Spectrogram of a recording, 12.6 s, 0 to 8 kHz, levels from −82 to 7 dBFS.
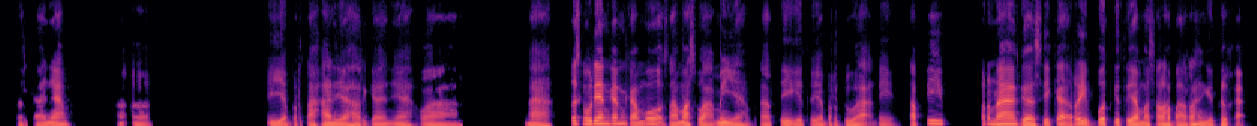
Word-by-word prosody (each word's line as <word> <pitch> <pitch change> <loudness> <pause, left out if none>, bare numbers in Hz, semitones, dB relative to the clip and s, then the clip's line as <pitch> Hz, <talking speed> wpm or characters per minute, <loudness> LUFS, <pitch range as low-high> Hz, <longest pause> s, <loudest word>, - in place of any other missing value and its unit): Harganya. 125 +5 -1 0.5
Heeh. 120 -2 -5 1.2
Iya 125 -2 +1
bertahan 115 +4 -1
ya - - +2
harganya. 100 -1 -3 0.2
Wah. 105 0 -2 0.8
Nah 115 -1 +1 0.3
terus 190 0 0
kemudian 185 +1 +6
kan 190 - +4
kamu 145 +4 +2 0.2
sama 130 +3 +3
suami 130 -3 +1
ya 115 - 0
berarti 105 0 -5
gitu 105 -1 -5
ya - - 0
berdua 115 +1 -2 0.2
nih. 105 -1 -6 0.2
Tapi 130 +10 -2 0.5
pernah 170 0 +4 0.2
gak 120 - +6
sih 145 - -1
Kak 155 -3 +3
ribut 160 0 +3
gitu 140 -1 -2
ya - - +6
masalah 135 +1 +2
barang 115 +5 +1
gitu 120 +2 -3
Kak? - - -4
125 Hz, 155 wpm, -24 LUFS, 110-145 Hz, 1.2 s, kemudian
